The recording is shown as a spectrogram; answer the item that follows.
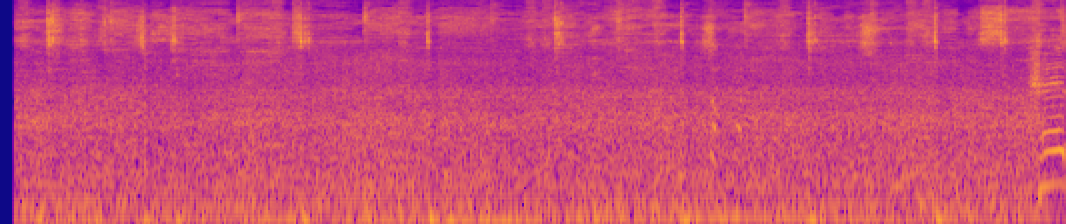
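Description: Road and engine noise inside a moving car's cabin, a steady low rumble, with music with a light beat playing over it. A man starts speaking near the end.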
